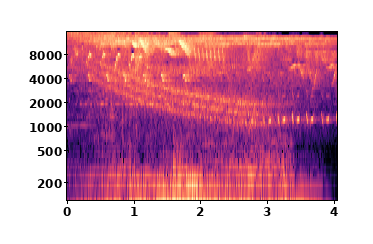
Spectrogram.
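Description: Audio logo sting: a high tone sweeps steadily downward over a low rumble, swelling loud, then ends in a quick even run of bird-like chirps.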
